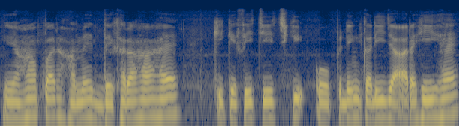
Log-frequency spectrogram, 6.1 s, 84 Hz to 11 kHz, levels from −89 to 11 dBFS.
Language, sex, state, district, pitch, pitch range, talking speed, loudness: Hindi, male, Madhya Pradesh, Katni, 115 Hz, 105-120 Hz, 145 wpm, -17 LUFS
